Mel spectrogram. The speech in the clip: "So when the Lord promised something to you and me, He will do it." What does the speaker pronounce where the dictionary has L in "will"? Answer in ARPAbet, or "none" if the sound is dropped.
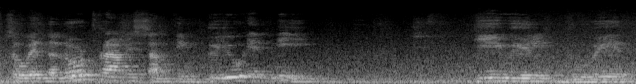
L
